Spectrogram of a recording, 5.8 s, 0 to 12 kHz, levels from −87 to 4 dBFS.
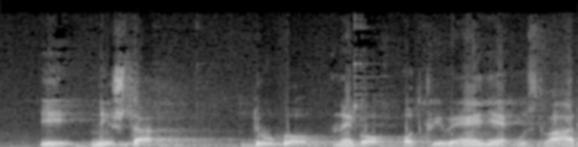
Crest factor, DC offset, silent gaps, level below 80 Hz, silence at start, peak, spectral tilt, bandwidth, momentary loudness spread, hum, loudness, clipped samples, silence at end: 12 dB; 0.3%; none; -38 dBFS; 0.1 s; 0 dBFS; -6.5 dB/octave; 11 kHz; 13 LU; none; -12 LUFS; under 0.1%; 0 s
